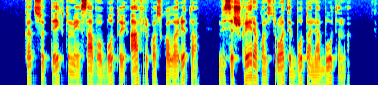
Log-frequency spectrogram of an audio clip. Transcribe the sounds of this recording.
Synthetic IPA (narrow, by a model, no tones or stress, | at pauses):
kɐt̪sʊt̪ʲɛɪkt̪ʊmʲɛɪsɑːʋoːbʊt̪ʊjʔɑːfʲɾʲɪkoːskɔlˠɔɾʲɪt̪oː | ʋʲɪsʲɪʃkɐɪɾʲɛkɔnst̪ɾuɔt̪ʲɪbʊt̪oːnʲɛbuːt̪ʲɪnɐ̰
